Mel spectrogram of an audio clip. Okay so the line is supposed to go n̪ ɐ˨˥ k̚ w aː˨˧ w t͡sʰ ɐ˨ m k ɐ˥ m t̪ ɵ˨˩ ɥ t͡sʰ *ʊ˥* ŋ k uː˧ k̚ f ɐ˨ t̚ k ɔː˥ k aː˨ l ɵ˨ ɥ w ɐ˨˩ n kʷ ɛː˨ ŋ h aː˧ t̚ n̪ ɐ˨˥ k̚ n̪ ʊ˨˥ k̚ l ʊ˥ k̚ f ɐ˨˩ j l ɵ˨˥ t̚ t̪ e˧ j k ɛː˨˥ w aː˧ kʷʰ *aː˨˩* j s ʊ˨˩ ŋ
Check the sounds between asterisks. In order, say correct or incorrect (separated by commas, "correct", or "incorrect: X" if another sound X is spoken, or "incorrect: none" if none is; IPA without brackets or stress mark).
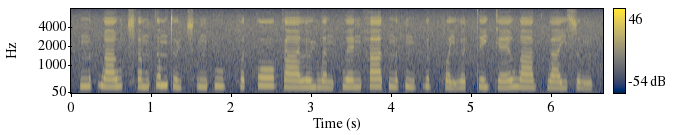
incorrect: ʊ˨, incorrect: aː˨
